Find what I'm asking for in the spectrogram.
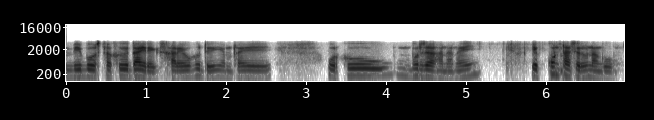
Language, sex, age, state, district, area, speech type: Bodo, male, 18-30, Assam, Baksa, rural, conversation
